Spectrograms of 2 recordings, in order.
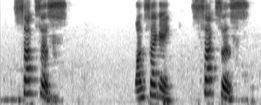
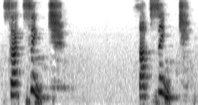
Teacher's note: in the next two words the stress is on the second syllable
